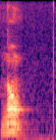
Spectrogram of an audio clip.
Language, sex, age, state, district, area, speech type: Nepali, male, 45-60, West Bengal, Darjeeling, rural, read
